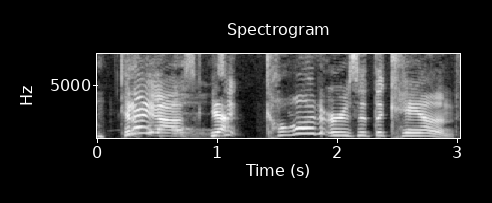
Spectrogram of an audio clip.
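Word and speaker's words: Cannes: Yeah, it's can.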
